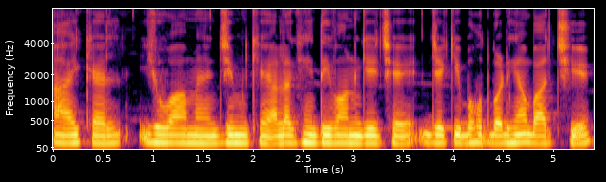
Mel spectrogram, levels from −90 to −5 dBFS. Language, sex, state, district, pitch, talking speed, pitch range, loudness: Maithili, male, Bihar, Saharsa, 115 Hz, 165 wpm, 115-120 Hz, -14 LUFS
